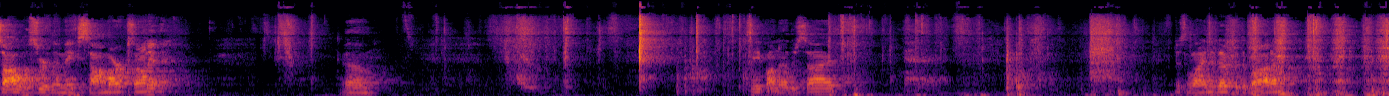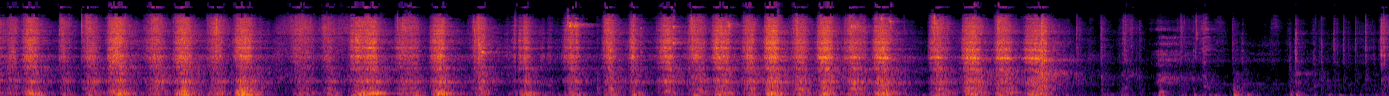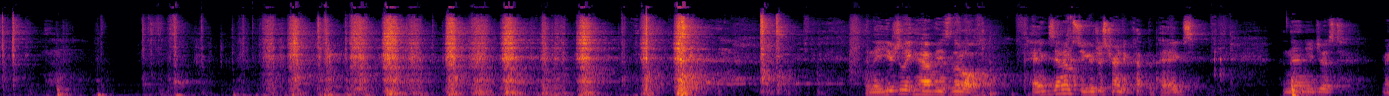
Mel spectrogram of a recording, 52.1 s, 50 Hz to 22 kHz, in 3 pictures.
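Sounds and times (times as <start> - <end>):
hand saw cutting wood: 13.7 - 31.3, 36.8 - 43.7.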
